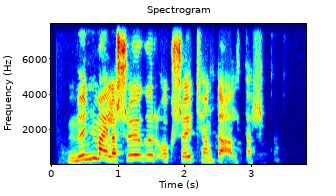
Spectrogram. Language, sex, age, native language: Icelandic, female, 40-49, Icelandic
